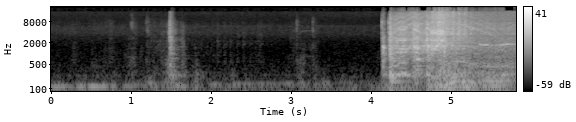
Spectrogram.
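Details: Lada Kalina after curing a starter squeak by removing the starter and greasing the Bendix with graphite grease plus Hado: a short crank, then the engine catches at once into a steady idle with no squeak.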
